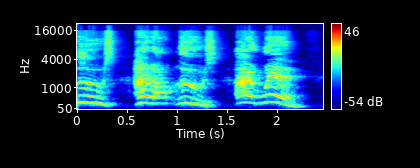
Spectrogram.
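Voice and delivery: slow, loud, high declaration, each word drawn out. Retelling losing at slots, quoting a film line: Keanu Reeves impression. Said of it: "I felt like Keanu Reeves in Devil's Advocate".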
